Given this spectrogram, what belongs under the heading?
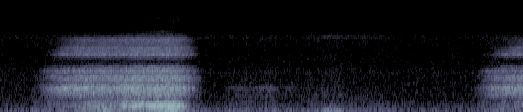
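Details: Real recording of a sleeping person: slow sleep breaths with a low, rough snore on each inhalation and quiet pauses between; soft snoring.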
